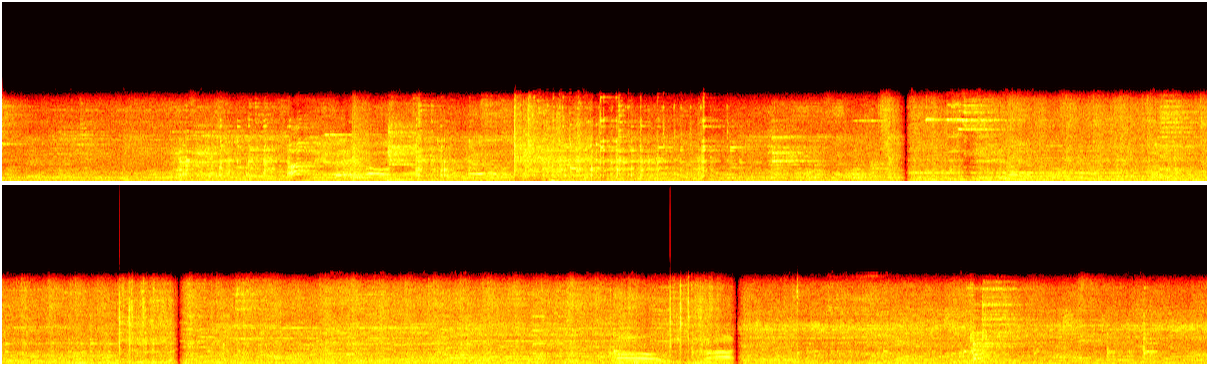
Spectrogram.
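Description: Weight-room noise: indistinct voices over a steady background din, with metal clinks of a loaded barbell and steel plates.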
